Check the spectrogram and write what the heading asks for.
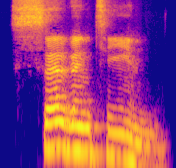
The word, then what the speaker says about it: seventeen: seventeen 18 19 20 Olha só quando o número aqui do dos 13 aos 19 estiver isolado na frase ele vai ter essa pronúncia de agora se por exemplo eu falar com vocês assim I have vou colocar uma frase aqui não precisa preocupar com isso aqui não é só um exemplo BS eu tenho 1 livros B vocês viram que acia então na a sílaba tônica a sílaba forte da do sev mudou de lugar né I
